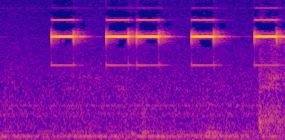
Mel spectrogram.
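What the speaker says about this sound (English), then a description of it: "let the alarm go off straight" A piercing alarm sounds in a hotel setting, firing in five short, loud, evenly spaced electronic beeps over a quiet background, the last burst slightly rougher.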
